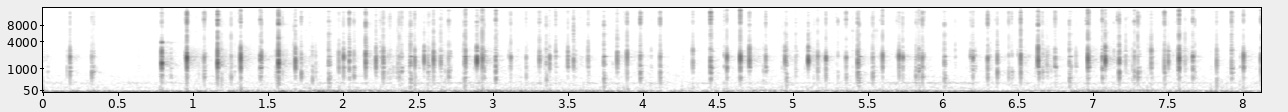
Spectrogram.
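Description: Fingertips type steadily on a Cyberboard mechanical keyboard with plastic keycaps and a black aluminum case. A fast, continuous run of short, sharp keystroke clicks and clacks dies almost instantly, with bright tops over a steady low hum underneath.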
